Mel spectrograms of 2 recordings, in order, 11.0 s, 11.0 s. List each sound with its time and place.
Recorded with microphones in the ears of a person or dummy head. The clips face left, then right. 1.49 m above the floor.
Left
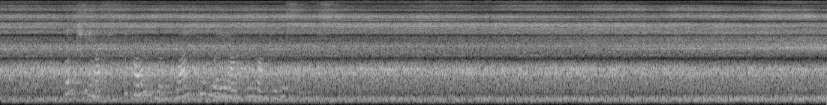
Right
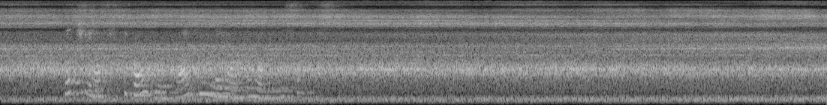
0.9 s a woman speaking: centre (ahead or behind), 2.5 m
